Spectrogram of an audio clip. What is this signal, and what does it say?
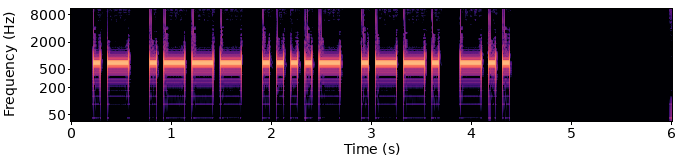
Morse code, heard as a keyed tone, about 17 wpm, 700 Hz. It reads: AJ4PD
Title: USA Callsign DE Callsign - 5 Characters - 17wpm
